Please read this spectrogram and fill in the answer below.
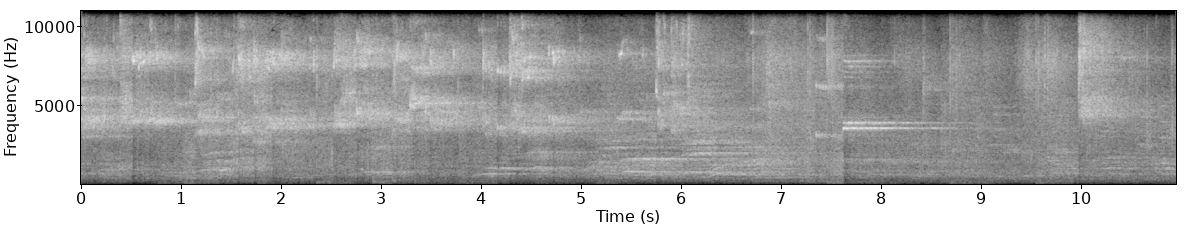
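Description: Basketball game in a large, echoing gym: sneakers squeaking on the court, the ball bouncing, and players and spectators calling out. A short high whistle blast, most likely the referee's, comes about eight seconds in.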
